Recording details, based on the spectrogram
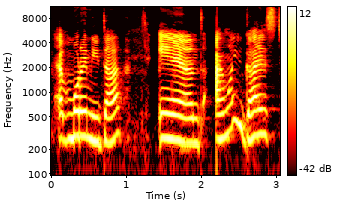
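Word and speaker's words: Morenita: Morinita.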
